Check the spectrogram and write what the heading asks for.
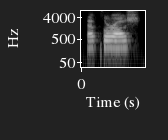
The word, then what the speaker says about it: effleurage: I don't know how to pronounce that. Anybody can help her? She's rubbing her tummy. Effleurage.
